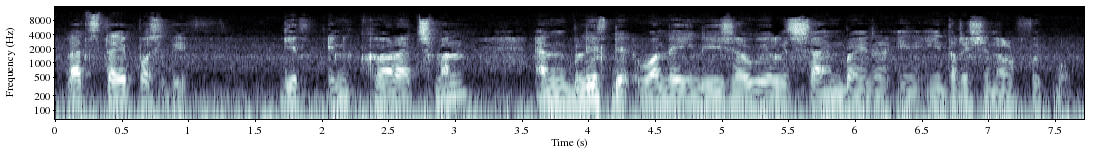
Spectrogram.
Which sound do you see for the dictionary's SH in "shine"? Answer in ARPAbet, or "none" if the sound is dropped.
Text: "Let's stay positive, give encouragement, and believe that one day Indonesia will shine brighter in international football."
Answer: S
